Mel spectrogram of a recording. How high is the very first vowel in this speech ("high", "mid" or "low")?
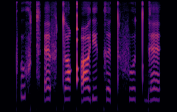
high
